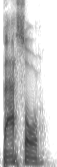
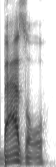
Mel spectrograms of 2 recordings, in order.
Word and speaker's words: Basil: Like B-A-S-S-I-L. Yeah. – And that became like an inside joke between me and Brooke. My dad continues to call him Basil with an S when in England, the name Basil. – Mm-hmm. It's pronounced like Z. It's pronounced like a Z sound.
